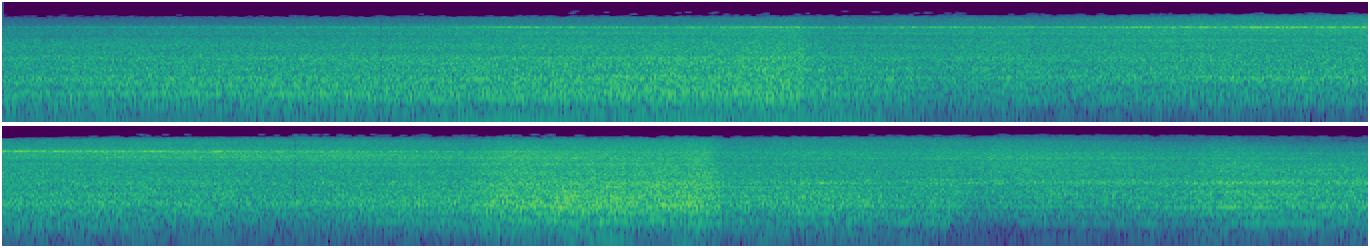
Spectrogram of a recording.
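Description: Freight train rolling past close by, a steady rumble of wheels and cars on the rails, with a CN diesel locomotive going by partway through. A thin high whine runs under the first half, and about twelve seconds in the noise swells louder for about a second.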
